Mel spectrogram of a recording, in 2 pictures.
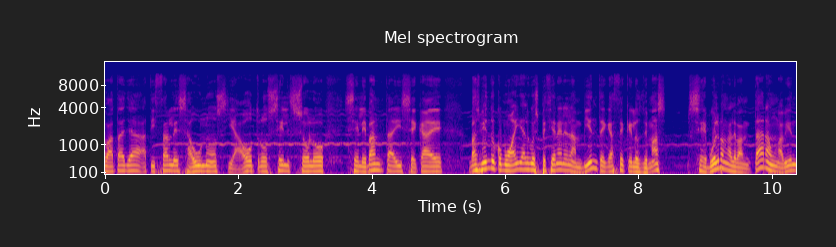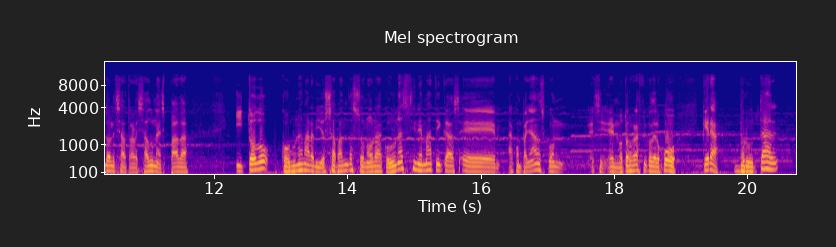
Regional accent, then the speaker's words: Andalusia, Spain; accent: Andalusian; Porque, bueno, somos de Andalucía. Es cierto que a lo mejor yo hablo más finolis de la cuenta

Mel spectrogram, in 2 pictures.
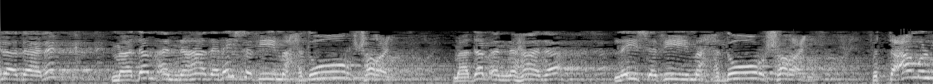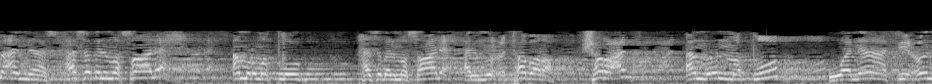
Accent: Yemen; مثلا عندنا في اليمن كم أموال أخذت ورحلت إلى أوروبا وإلى بلاد الغرب

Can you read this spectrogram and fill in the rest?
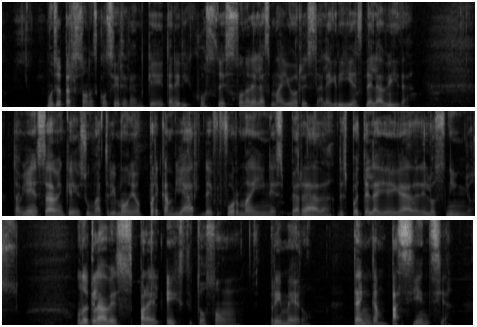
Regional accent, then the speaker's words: Texas, United States; Spanish is a second language; Soy de Texas, de los Estados Unidos, y soy de nivel intermedio o tal vez avanzado.

